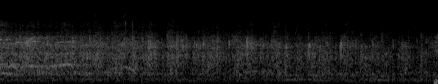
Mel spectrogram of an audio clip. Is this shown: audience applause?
yes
